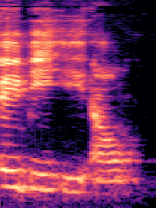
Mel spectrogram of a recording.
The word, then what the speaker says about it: Abel: Abel, but I believe it's pronounced a different way. It's Abel. Abel, thank you.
